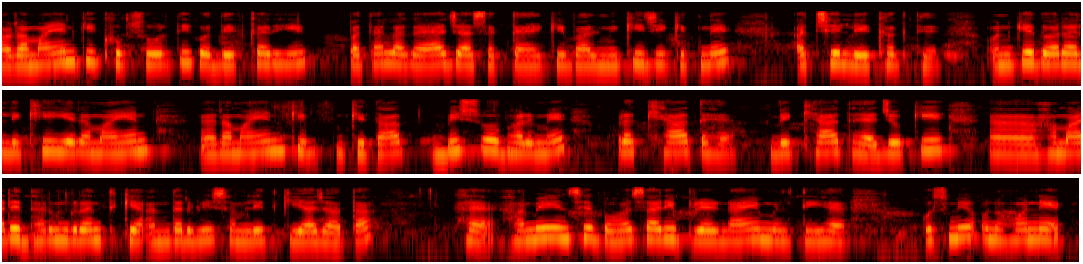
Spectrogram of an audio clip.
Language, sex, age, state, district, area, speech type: Hindi, female, 18-30, Bihar, Muzaffarpur, rural, spontaneous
